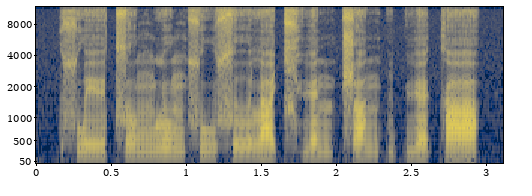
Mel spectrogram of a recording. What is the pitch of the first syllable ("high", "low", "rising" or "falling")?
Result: rising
